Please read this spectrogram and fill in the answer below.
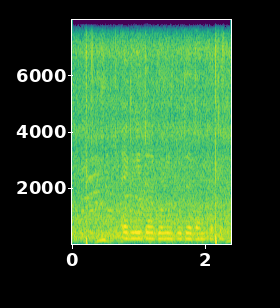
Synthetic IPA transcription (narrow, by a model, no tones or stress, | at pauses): ɛkliʈaɾɡoɾiɾd̪ud̪ʱed̪amkɔt̪e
